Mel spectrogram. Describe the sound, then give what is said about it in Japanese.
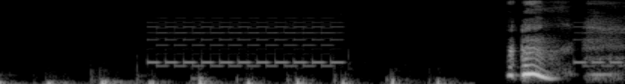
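A telephone rings at Romantic Doll, a love doll business, with a bright, warbling electronic trill for just over a second, over a steady pattern of soft low thumps, followed by a brief human groan or sigh near the end. “あ、やっべ、電話。”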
